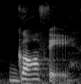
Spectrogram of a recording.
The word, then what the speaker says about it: Goffe: idea now it's called Goffe I don't know if that sounds so sophisticated but Who am I to judge it's pronounced like coffee but it has a G it launched a year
